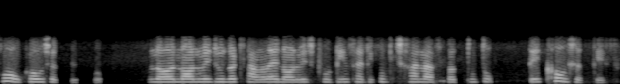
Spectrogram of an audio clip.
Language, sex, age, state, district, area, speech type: Marathi, female, 18-30, Maharashtra, Ahmednagar, urban, conversation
